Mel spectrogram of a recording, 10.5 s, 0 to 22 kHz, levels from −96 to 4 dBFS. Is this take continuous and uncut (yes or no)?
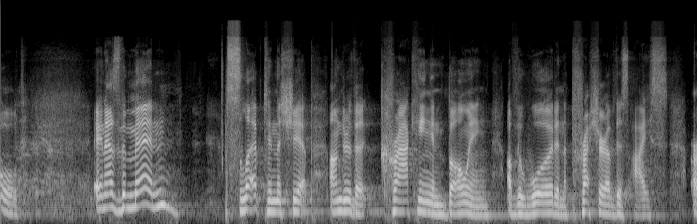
yes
